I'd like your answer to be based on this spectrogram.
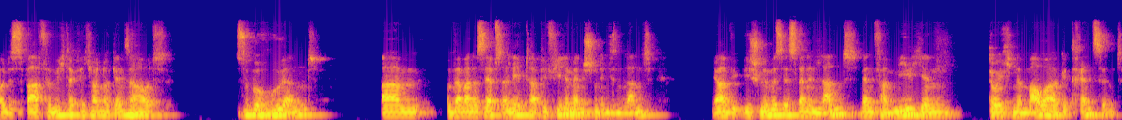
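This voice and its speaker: Speaking at a fairly slow pace, a man with a fairly low pitch, a dark, mellow tone, vocal fry and lively intonation is heard with audible room echo. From Berlin (Spandau), Germany. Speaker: coach and emotion expert. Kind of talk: interview.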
